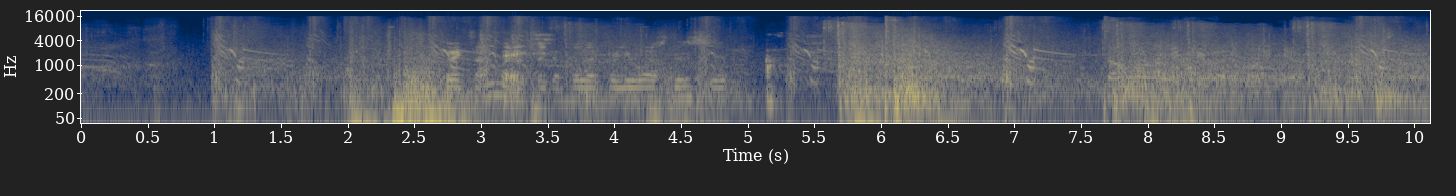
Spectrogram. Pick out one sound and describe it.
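Muskets fire in rapid, cracking shots.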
